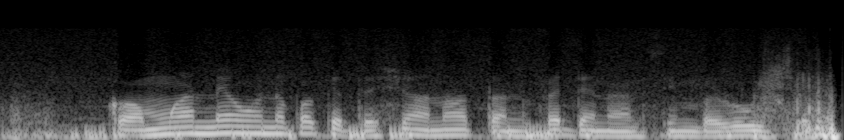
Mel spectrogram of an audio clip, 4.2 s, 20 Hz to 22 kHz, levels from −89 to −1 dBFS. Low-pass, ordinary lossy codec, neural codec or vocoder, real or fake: 10.8 kHz; none; none; real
